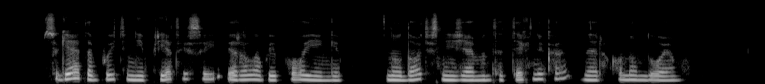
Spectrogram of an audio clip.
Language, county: Lithuanian, Klaipėda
